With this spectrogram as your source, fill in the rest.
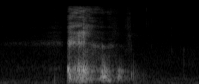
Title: Cat Coughing and Sick FREE Sound Effect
